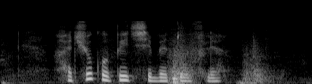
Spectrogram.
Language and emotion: Russian, neutral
